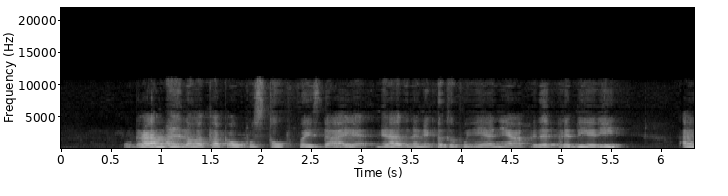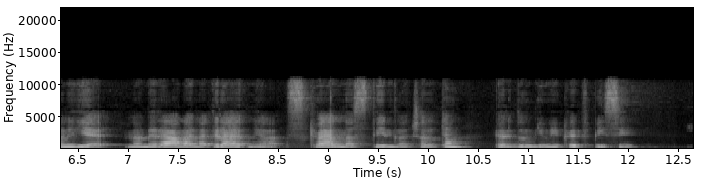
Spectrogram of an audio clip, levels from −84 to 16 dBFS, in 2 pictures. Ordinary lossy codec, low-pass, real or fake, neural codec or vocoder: none; 10.8 kHz; fake; codec, 24 kHz, 0.9 kbps, WavTokenizer, medium music audio release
